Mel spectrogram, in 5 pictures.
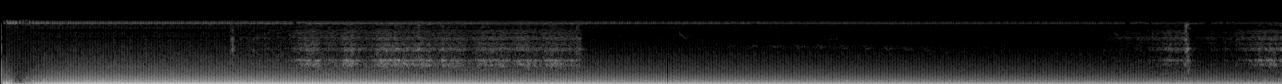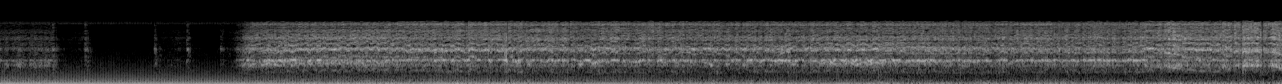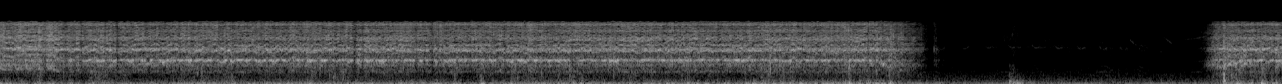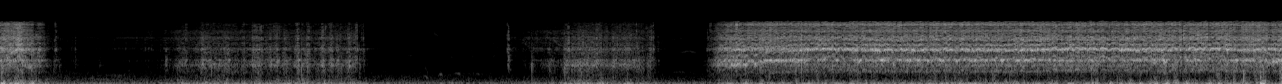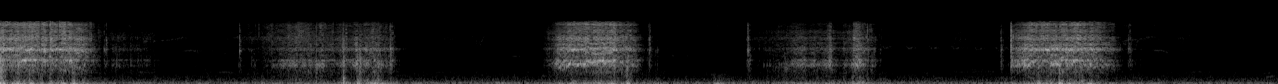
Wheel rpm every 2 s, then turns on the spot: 0, 20, 30, 0, 0, 0, 20, 20, 160, 150, 140, 150, 190, 160, 150, 160, 150, 40, 10, 40, 20, 10, 30, 150, 160, 150, 20, 20, 40, 10, 30, 20.
2-6 12-14 38-44 54-56 58-60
